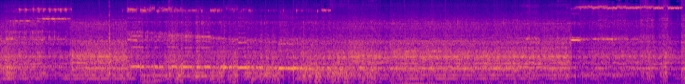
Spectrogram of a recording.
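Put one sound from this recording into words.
A cutting tool scrapes and squeals against turning metal.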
